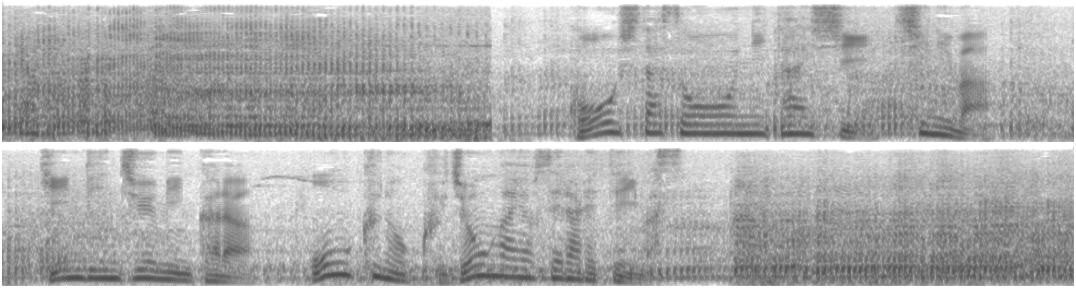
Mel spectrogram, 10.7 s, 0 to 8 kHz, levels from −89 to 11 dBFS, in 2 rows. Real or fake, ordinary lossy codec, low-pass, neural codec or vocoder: real; none; 7.2 kHz; none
